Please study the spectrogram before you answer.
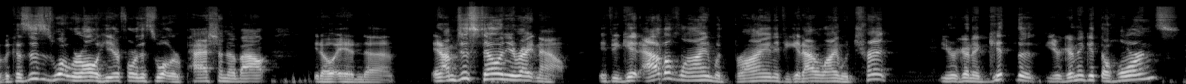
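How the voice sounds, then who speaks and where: A man's voice: on the high side, sharp tone. A man hosting a casual livestream chat. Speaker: livestream host.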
